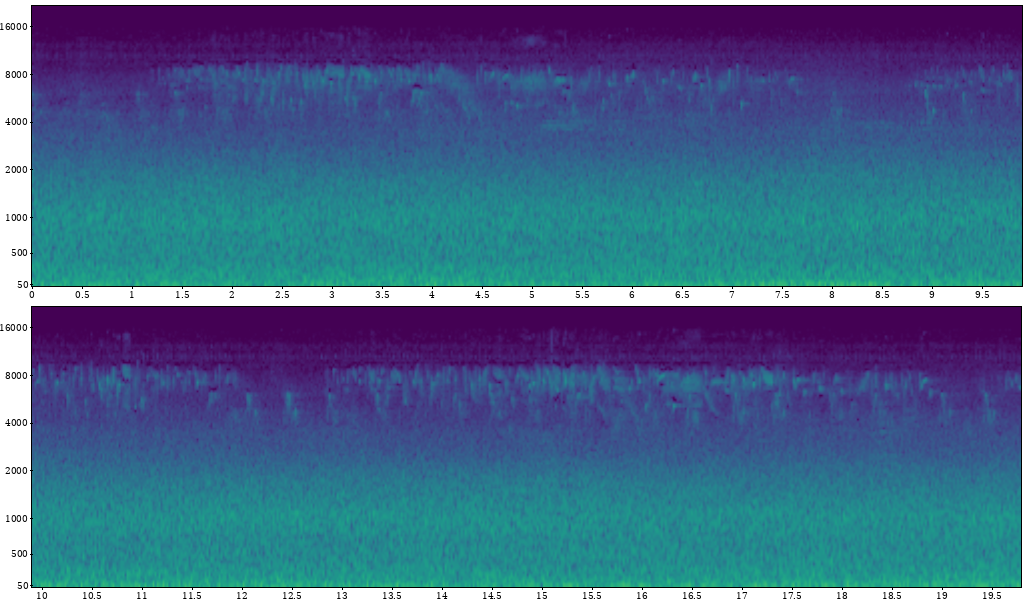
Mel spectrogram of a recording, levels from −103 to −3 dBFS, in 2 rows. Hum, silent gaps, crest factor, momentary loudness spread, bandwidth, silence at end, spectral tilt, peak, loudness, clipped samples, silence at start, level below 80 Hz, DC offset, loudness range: none; none; 14 dB; 1 LU; 12 kHz; 0 s; -6 dB/octave; -26 dBFS; -42 LUFS; under 0.1%; 0 s; -44 dBFS; under 0.1%; 1 LU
